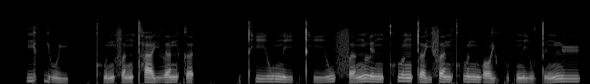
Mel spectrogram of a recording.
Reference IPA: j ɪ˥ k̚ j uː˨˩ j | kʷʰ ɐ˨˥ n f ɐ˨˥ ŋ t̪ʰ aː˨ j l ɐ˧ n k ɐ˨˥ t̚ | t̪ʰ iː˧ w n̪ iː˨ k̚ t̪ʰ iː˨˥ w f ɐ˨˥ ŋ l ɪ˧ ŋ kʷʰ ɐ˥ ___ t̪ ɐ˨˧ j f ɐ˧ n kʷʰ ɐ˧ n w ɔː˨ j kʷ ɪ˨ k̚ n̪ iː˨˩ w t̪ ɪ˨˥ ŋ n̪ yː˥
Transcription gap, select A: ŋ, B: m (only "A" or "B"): A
